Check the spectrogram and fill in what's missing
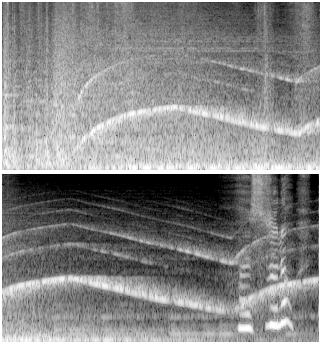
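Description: A wailing emergency siren rises and falls in long sweeps, loud and close, with a busy rumble of traffic and noise underneath.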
